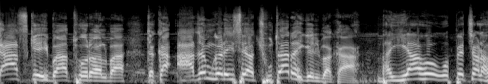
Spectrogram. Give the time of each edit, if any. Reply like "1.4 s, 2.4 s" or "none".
3.7 s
